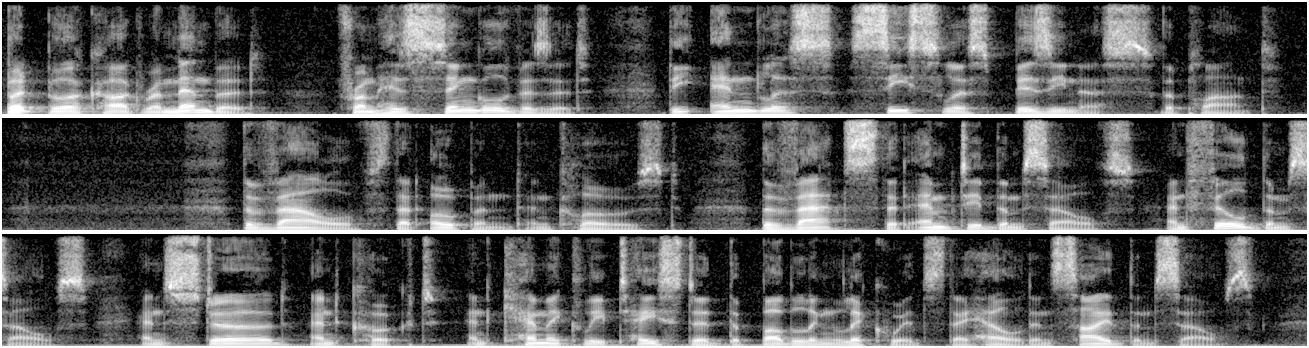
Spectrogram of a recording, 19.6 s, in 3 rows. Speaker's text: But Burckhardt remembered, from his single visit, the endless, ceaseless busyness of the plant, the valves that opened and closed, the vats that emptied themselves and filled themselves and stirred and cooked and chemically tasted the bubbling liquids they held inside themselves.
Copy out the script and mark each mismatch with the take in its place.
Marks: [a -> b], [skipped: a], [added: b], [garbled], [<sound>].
But Burckhardt remembered, from his single visit, the endless, ceaseless busyness [skipped: of] the plant, the valves that opened and closed, the vats that emptied themselves and filled themselves and stirred and cooked and chemically tasted the bubbling liquids they held inside themselves.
